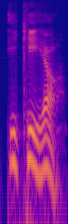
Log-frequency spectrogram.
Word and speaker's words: IKEA: It's IKEA. IKEA. Oh, interesting. Okay. IKEA. Yeah. IKEA.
